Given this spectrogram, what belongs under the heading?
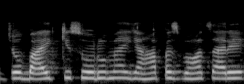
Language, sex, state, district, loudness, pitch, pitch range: Hindi, female, Chhattisgarh, Sarguja, -23 LUFS, 280 Hz, 270-290 Hz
